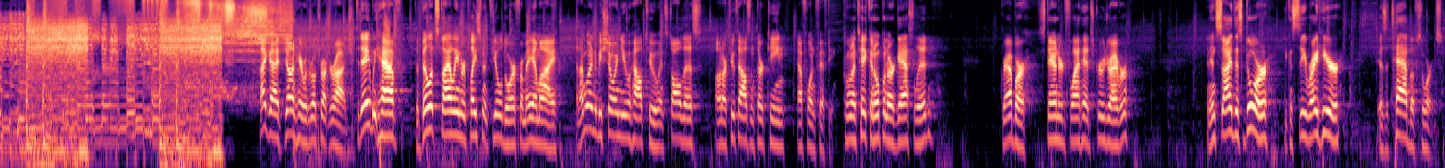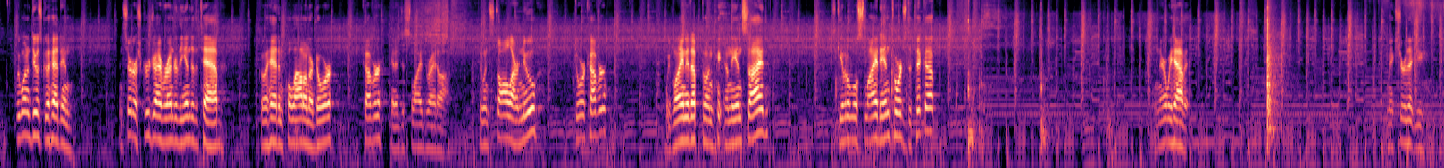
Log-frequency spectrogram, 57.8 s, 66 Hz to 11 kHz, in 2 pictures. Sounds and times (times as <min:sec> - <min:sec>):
Music: 0:00.0 - 0:57.7
Speech: 0:05.2 - 0:18.8, 0:20.0 - 0:22.7, 0:24.2 - 0:26.9, 0:27.6 - 0:30.4, 0:31.3 - 0:33.4, 0:34.1 - 0:35.6, 0:36.2 - 0:37.9, 0:38.5 - 0:39.8, 0:40.4 - 0:41.1, 0:42.2 - 0:44.3, 0:45.6 - 0:47.6, 0:52.0 - 0:52.7, 0:56.6 - 0:57.6.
